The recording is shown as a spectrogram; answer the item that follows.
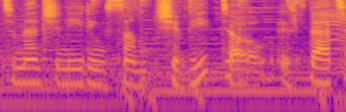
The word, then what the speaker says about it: chivito: including gorita island not to mention eating some chivito is that's how you say it yeah those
